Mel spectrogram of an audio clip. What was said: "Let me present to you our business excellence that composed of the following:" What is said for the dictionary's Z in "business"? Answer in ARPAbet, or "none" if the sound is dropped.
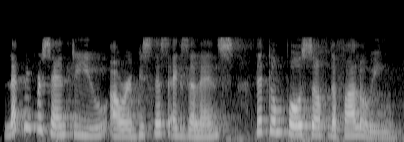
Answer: S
